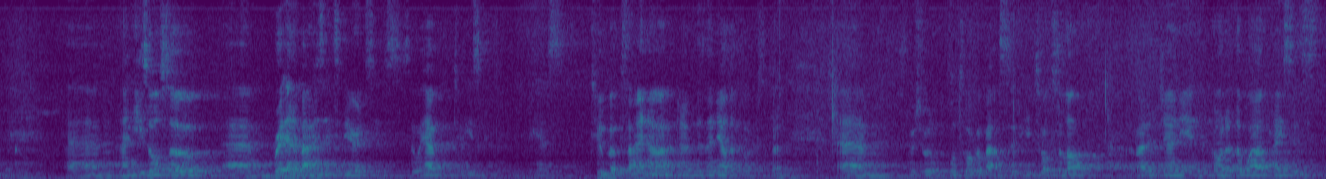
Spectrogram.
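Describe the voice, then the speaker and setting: A man hosting an event, informally introducing and interviewing a guest, haltingly repeating and rephrasing his phrases. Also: on the low side, little pitch movement. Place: large echoey room in a mosque. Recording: echoey hall, distant mic, faint noise.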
